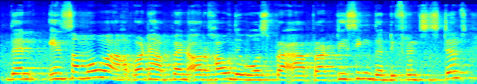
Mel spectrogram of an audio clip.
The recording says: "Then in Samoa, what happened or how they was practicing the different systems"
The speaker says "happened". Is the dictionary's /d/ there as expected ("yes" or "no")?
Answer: yes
